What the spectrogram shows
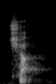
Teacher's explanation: a c is always a ch sound sounded from the center of one's mouth as opposed to right behind one's teeth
